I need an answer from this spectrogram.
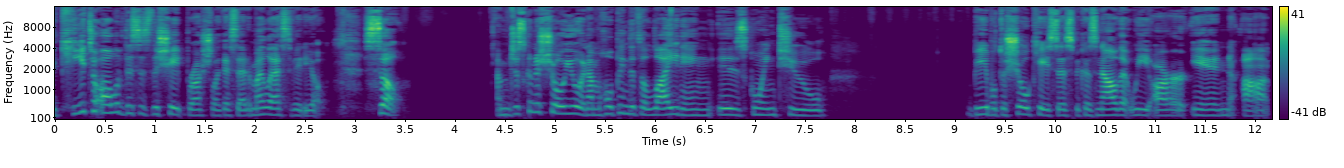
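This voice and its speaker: Loud and bright, with a sharp tone, a woman talks at medium pitch and a moderate pace, using ordinary pitch variation and long, frequent pauses. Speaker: esthetician and makeup seller. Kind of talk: makeup tutorial. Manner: conversational, casual.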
